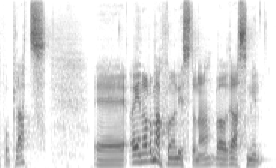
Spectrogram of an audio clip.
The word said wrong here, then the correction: Rasim: Aleyev, med reservation för uttalet, Rasim Aleyev.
